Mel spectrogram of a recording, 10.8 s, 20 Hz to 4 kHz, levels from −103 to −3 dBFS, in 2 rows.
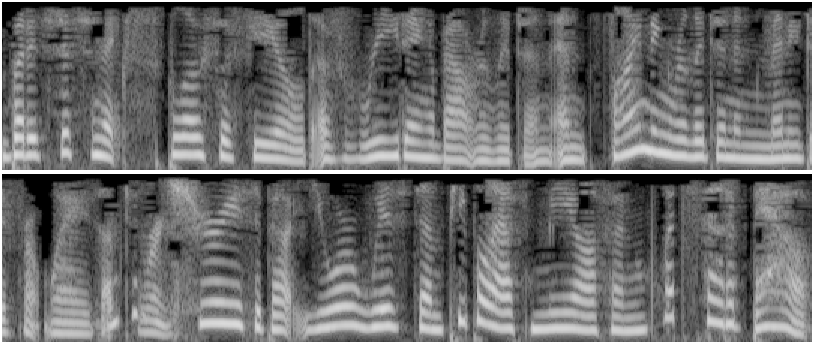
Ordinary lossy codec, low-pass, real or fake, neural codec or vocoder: MP3, 16 kbps; 3.6 kHz; real; none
